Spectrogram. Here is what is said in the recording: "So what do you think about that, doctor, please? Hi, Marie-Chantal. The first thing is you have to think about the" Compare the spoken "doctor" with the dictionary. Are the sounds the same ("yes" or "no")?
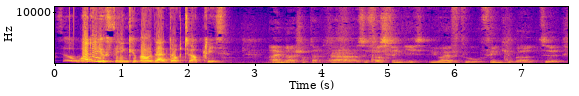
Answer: yes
